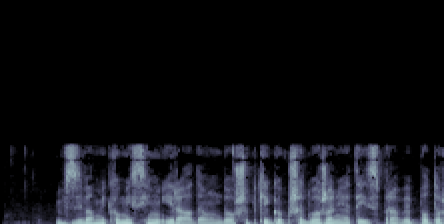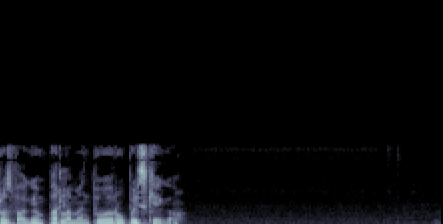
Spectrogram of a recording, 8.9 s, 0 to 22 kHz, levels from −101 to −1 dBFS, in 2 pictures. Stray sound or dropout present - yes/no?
no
